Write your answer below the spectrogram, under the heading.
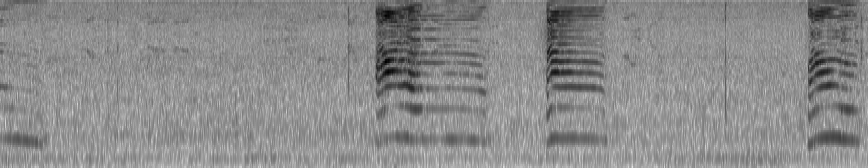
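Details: A pet cat meows four times over about eight seconds. The calls are clear, harmonic and arched, each rising and falling, with short pauses between them against a quiet background.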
